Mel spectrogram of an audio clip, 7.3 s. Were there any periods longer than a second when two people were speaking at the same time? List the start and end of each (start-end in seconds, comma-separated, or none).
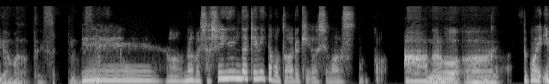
none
